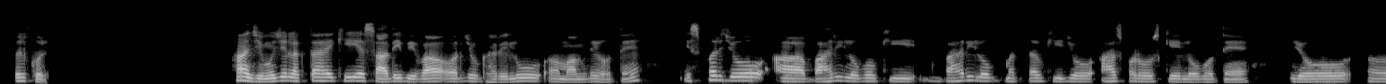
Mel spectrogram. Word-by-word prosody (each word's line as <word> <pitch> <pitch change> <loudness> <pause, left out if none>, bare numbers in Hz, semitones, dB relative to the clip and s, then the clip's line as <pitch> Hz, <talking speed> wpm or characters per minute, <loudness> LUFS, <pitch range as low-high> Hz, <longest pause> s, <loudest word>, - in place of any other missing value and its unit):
बिल्कुल। 160 0 0 1.9
हाँ 180 - +8
जी, 135 -2 +1
मुझे 145 +6 +3
लगता 160 0 +2
है 165 0 +4
कि 170 0 -4
ये 170 - +5
शादी-विवाह 135 -2 +3 0.2
और 140 -1 +2
जो 145 -1 -1
घरेलू 125 +2 -2
अ, 145 - -4
मामले 120 +2 -1
होते 125 0 -5
हैं, 165 +7 -4 0.5
इस 160 - -2
पर 205 0 +4
जो 175 0 +2 0.2
अ, - - -2 0.3
बाहरी 145 +6 +1
लोगों 150 -2 -1
की 145 - -4 0.5
बाहरी 170 +5 0
लोग 165 -1 -1
मतलब 150 +1 -4
कि 145 -2 -3
जो 135 -2 -1
आस-पड़ोस 140 -2 -1
के 135 -1 0
लोग 125 0 -1
होते 125 0 -4
हैं, 120 +1 -2 0.5
जो 130 0 +1 0.2
अ, 140 - -5
140 Hz, 150 wpm, -23 LUFS, 130-160 Hz, 1.9 s, हाँ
